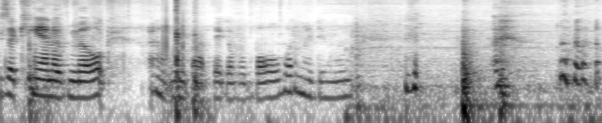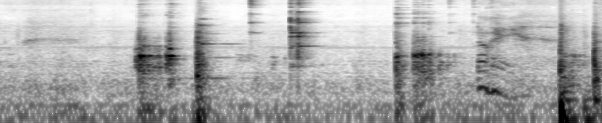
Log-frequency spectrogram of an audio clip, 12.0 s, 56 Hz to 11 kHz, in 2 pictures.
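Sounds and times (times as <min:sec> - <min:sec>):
bowls and dishes clinking: 0:07.4 - 0:09.4, 0:10.0 - 0:10.9.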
